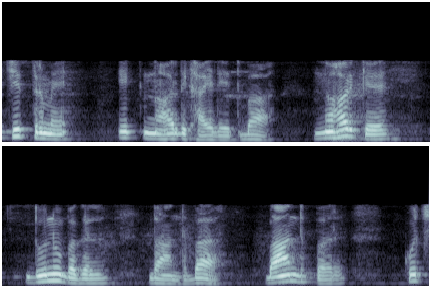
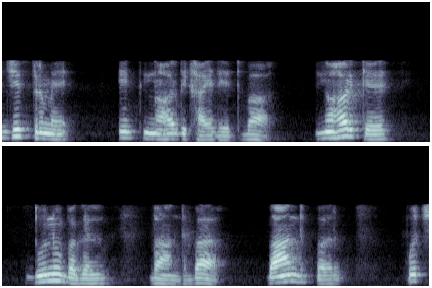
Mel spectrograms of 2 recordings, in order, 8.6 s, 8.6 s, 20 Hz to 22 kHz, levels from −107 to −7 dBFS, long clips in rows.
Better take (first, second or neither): first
